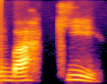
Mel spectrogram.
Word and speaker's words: embarque: Quando a gente fala rápido, a gente fala embarque com i, né?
